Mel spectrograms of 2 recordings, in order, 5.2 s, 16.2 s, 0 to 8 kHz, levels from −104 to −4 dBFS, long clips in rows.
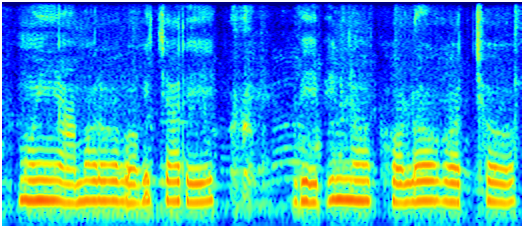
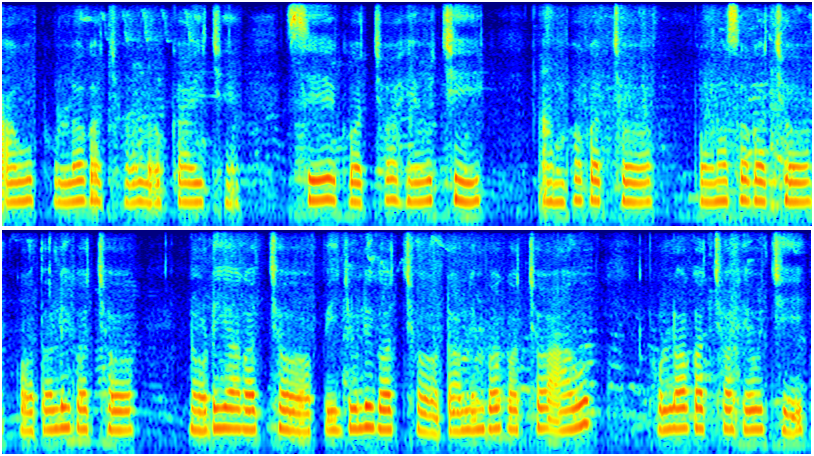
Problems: constant background noise, continuous background conversations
